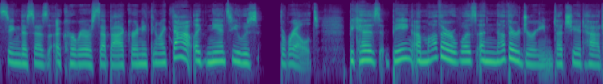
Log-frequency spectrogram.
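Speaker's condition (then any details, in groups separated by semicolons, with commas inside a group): No condition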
